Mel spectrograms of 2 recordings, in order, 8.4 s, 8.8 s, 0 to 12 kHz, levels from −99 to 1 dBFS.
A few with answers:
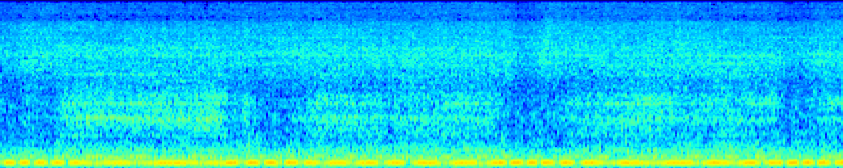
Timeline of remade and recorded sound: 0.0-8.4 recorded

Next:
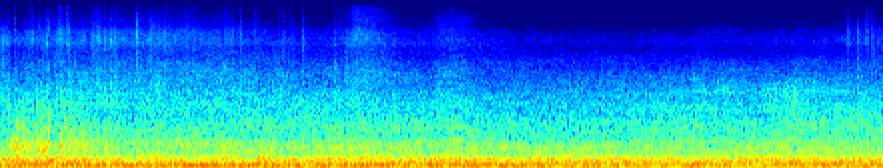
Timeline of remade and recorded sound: 0.0-0.7 recorded; 0.7-2.3 remade; 2.3-2.9 recorded; 2.9-5.1 remade; 5.1-6.8 recorded; 6.8-8.8 remade

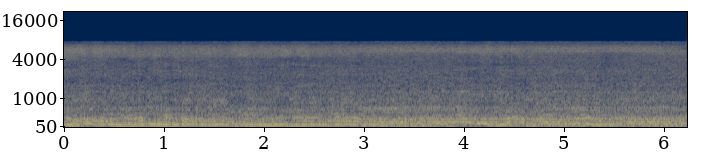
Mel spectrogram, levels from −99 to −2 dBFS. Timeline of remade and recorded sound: 0.0-3.0 remade; 3.0-3.9 recorded; 3.9-4.7 remade; 4.7-6.2 recorded

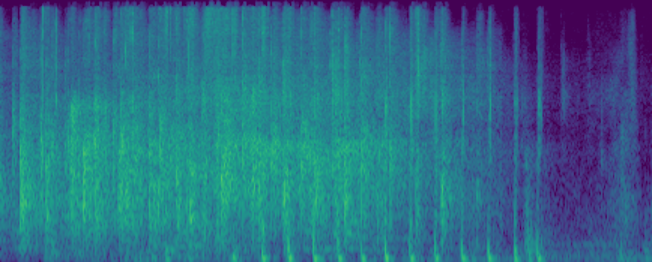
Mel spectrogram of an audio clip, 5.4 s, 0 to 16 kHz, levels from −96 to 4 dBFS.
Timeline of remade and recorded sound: 0.0-1.1 recorded; 1.1-4.3 remade; 4.3-5.4 recorded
